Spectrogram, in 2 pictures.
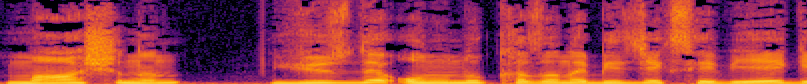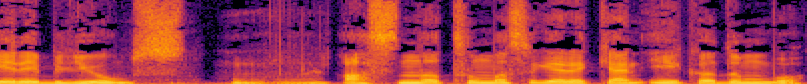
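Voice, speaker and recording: Speaking at a moderate pace with lively intonation, a man comes through in a dry, close sound with no echo. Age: 30s. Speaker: marketing consultant. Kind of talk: casual chat.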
